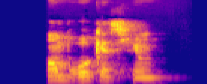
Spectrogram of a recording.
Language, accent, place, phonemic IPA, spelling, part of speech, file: French, France, Lyon, /ɑ̃.bʁɔ.ka.sjɔ̃/, embrocation, noun, LL-Q150 (fra)-embrocation.wav
- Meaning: embrocation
